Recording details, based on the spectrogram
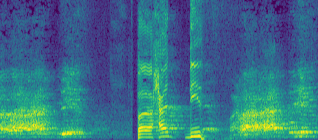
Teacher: ujung lidah mengenai ujung gigi seri atas agak dikeluarkan sedikit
